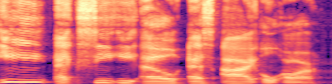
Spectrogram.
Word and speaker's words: Excelsior: Benny the Butcher dropped that Excelsior. I think that's how you pronounce it. It's EXCELSIOR.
